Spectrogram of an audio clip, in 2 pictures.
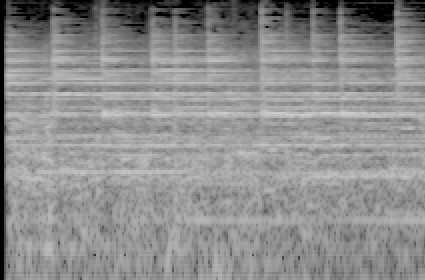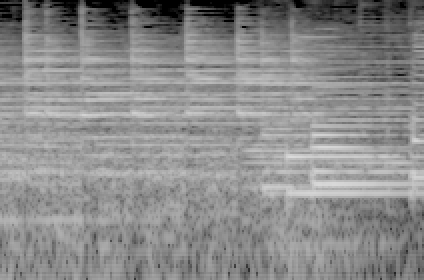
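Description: Bell-metal plate gong (kasor) struck with a stick about twice a second, each stroke ringing on into the next. Near the end, sitar-like music fades in beneath it.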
